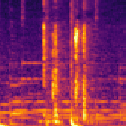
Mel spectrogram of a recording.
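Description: A few quick keystrokes on a computer keyboard while working in animation software, with soft separate clicks in an uneven rhythm, close and fairly quiet with no talk.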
